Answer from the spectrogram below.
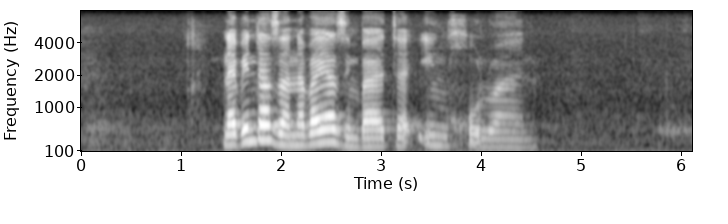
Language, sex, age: South Ndebele, female, 18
